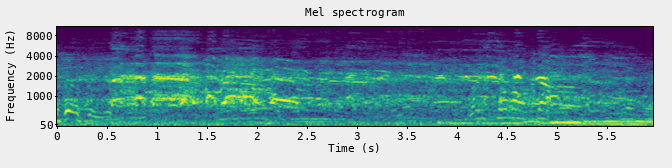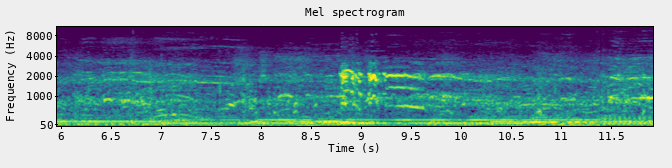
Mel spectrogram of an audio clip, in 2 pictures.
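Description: Roosters crow and hens cluck at close range amid a busy yard where gamecocks are being sold, with people talking in the background.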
